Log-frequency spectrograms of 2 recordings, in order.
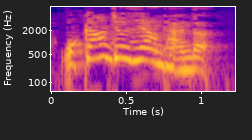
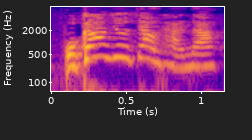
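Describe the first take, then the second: First: Higher, insistent, 就 pressed hard; stubborn child. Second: Fast, higher, whiny retort; impatient child. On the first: Child insisting to mother he played it right, stubborn. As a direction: dig in like a sulky kid. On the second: Child brushing off his mother's correction, impatient. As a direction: snap back like an annoyed kid. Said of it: "很不耐烦。". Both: Retold or imitated.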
